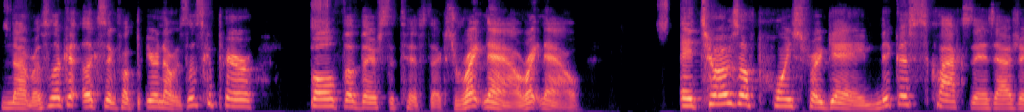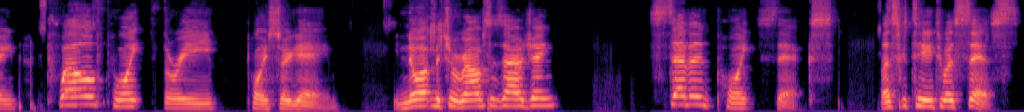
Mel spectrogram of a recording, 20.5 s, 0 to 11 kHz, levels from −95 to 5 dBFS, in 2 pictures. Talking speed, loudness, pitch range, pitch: 145 wpm, -20 LUFS, 140-215 Hz, 190 Hz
